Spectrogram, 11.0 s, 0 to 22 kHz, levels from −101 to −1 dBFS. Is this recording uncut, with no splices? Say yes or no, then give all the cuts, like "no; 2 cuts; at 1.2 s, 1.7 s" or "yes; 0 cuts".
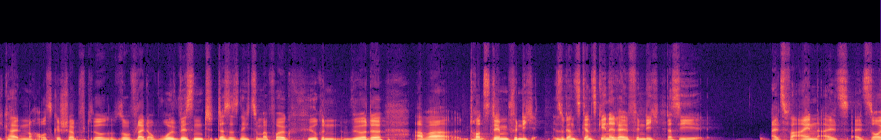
no; 2 cuts; at 8.3 s, 9.6 s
